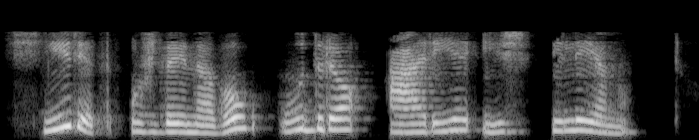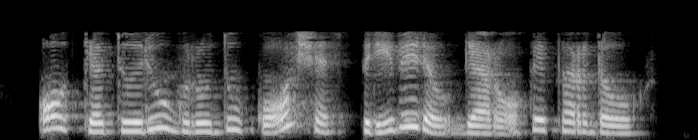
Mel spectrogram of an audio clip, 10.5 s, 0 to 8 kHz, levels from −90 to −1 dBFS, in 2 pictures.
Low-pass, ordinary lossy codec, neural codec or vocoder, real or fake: 7.2 kHz; AAC, 16 kbps; none; real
